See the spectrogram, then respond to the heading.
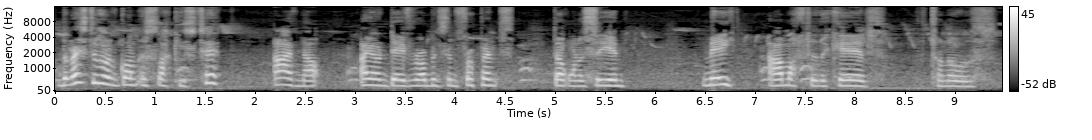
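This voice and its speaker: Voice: sits high, moderate pace, long pauses, lightly acted, poor audio. An actor playing a cocky, teasing wartime boy in an audio drama, talking in clipped, colloquial phrases. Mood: daring. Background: birdsong.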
